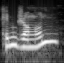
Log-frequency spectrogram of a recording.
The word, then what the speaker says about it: Kim Jong-un: Und wie spricht man ihn korrekt aus? Kim Jong-un? Ist das schon so ja. ungefähr? Schon. Ja.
